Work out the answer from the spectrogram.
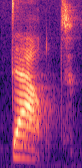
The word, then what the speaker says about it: doubt: examples subtle depth and doubt so seeing all of those examples my lips aren't closing and coming together to form the B sound I'm just pronouncing the T subtle depth and doubt now the letter C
